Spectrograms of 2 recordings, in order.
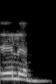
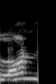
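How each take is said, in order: First: It is spelled out as letters, el en. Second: It is said as one syllable, lon. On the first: The internationally used form is being used. The speaker calls it right. "উচ্চারণ হবে এল এন" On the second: A local shortcut is being used. The speaker calls it wrong. "এটা কিন্তু লন না"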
